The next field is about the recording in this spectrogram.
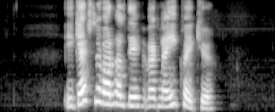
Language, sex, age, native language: Icelandic, female, 50-59, Icelandic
